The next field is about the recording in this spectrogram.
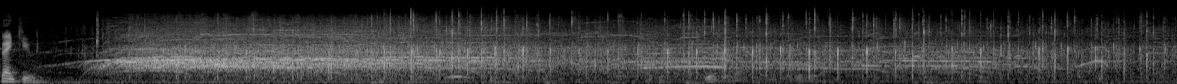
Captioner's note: cheers and applause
